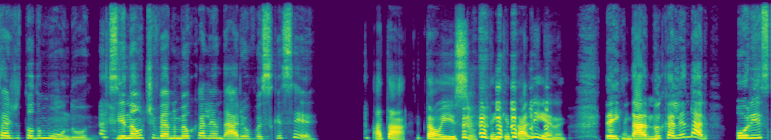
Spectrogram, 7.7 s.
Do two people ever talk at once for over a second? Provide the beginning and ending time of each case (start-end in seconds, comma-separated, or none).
none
